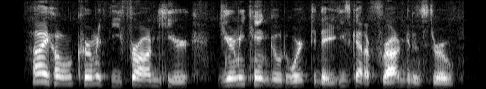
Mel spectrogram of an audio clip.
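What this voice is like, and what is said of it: Kermit the Frog impression. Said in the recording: “best Kermit the Frog impersonation.”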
